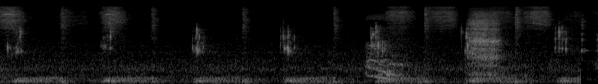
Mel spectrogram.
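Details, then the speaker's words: Rhythmic mechanical suction cycles about once a second, each with a hum and a soft hiss, from a breast pump running normally as a mother pumps during a night feed around 1 AM for her almost 4-week-old baby. "but i'm gonna pump and see what happens this is the sound of my nights"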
